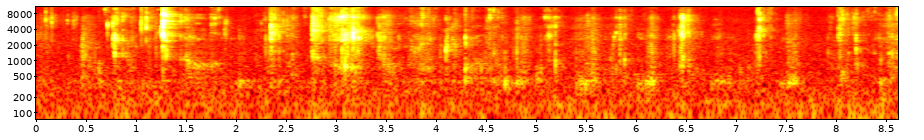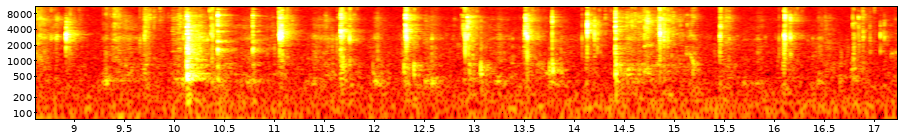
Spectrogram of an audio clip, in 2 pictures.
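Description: Close-miked chewing and mouth sounds of a person eating chole with puri: wet smacks and sharp clicks at an irregular pace, the loudest about ten seconds in.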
